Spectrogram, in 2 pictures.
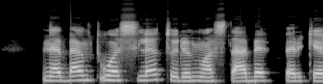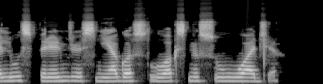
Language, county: Lithuanian, Kaunas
